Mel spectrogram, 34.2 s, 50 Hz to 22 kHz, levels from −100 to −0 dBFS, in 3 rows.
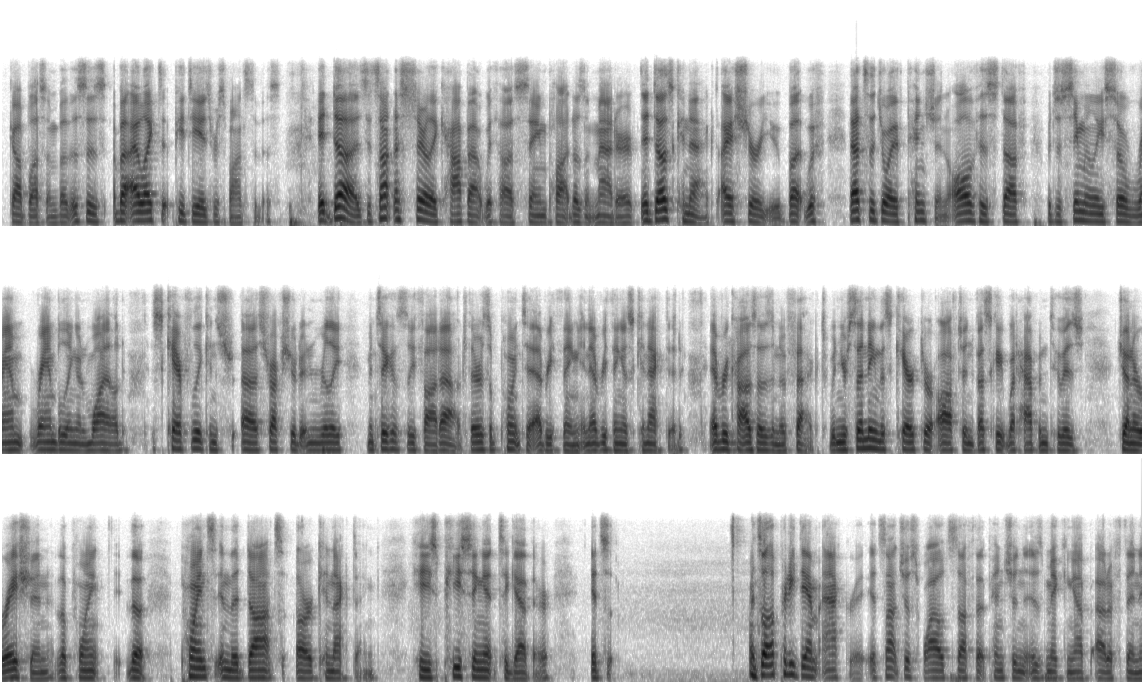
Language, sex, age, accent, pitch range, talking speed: English, male, 20-39, American, 120-145 Hz, 215 wpm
